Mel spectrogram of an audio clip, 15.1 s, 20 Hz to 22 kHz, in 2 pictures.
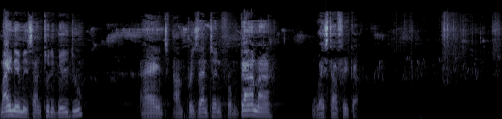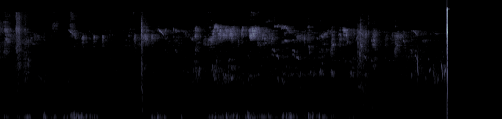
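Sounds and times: small birds chirping: 0:00.0 - 0:14.3.

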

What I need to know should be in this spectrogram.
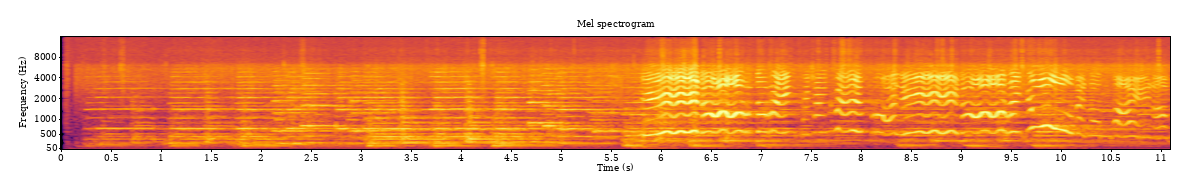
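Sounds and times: orchestral music: 0:00.1 - 0:11.0
high melody with wide vibrato: 0:00.2 - 0:11.0.

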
